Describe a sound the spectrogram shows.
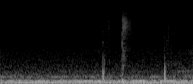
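Footsteps tap on a hard metal floor.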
